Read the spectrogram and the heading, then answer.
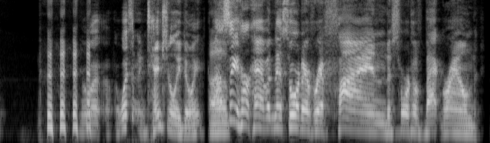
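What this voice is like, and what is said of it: Usual voice. Nothing is said of it.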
